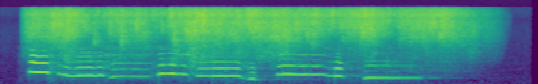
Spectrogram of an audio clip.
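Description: A steady hiss of shower spray runs for about five seconds as someone has a shower, with a short stepping melody, like humming or singing, carried over the rushing water before it cuts off.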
